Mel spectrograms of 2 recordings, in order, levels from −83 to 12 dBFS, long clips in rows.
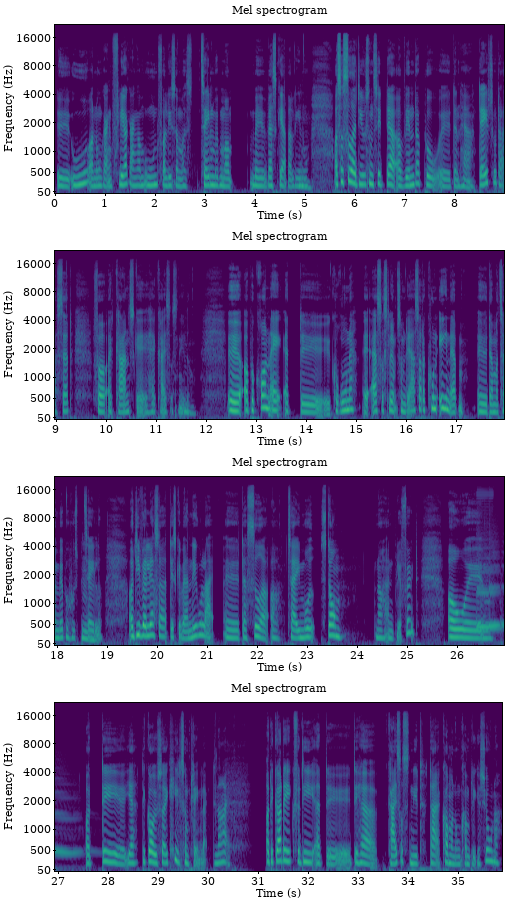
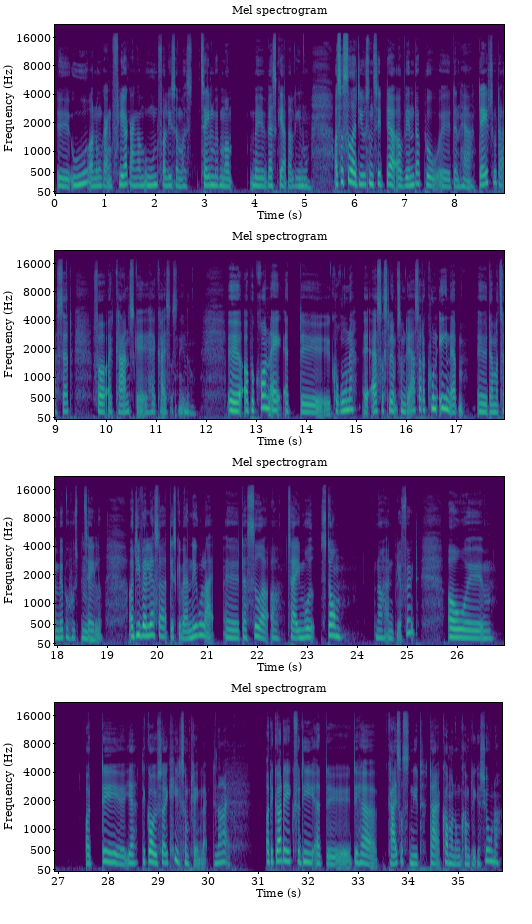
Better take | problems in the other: second | alarm; noticeable; from 26 to 27 s; peak 3 dB below the speech

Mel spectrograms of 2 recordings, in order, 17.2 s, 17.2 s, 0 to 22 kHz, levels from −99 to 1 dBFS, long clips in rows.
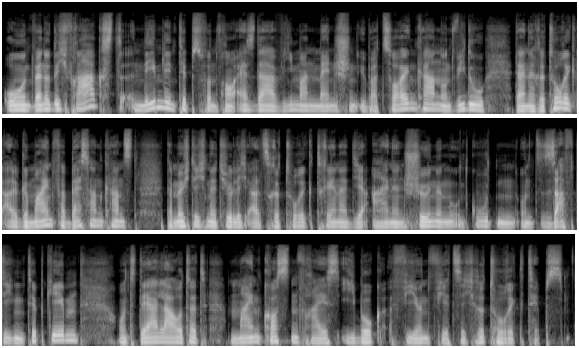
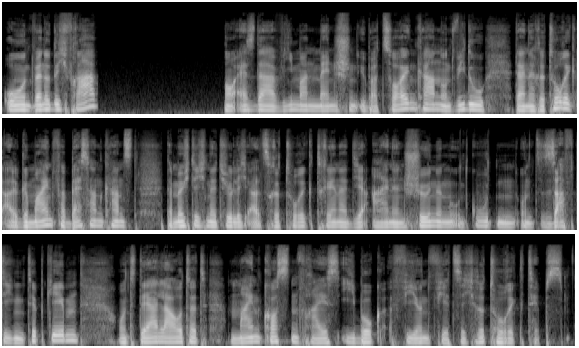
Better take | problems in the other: first | audio cutting out; at 1 s for 1.5 s

